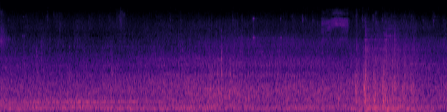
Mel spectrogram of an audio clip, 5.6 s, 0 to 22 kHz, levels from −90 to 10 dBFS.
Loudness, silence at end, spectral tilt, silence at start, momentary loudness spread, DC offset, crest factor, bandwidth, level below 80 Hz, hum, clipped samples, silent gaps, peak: -42 LUFS; 0 s; -5.5 dB/octave; 0 s; 6 LU; under 0.1%; 18 dB; 16.5 kHz; -58 dBFS; none; under 0.1%; none; -24 dBFS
